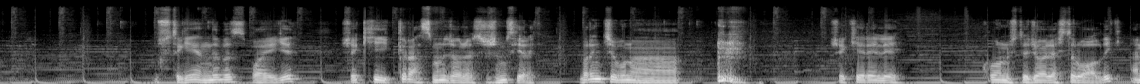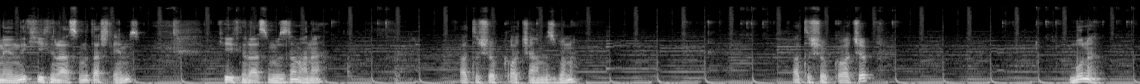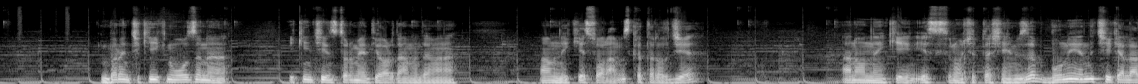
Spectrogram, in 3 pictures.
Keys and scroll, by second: 17.5 space, 28.9 ctrl+j, 31.5 Delete, 33.7 space.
